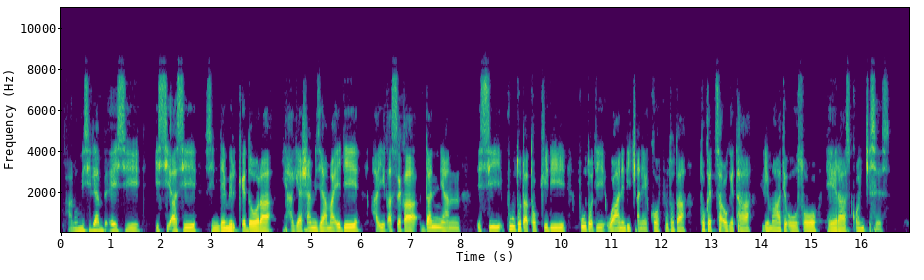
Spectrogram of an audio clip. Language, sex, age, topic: Gamo, male, 25-35, agriculture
